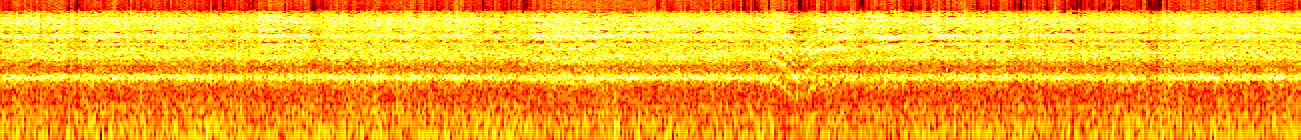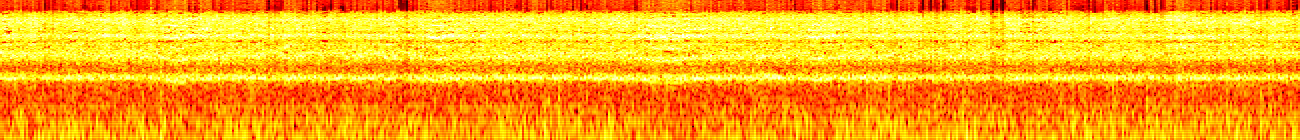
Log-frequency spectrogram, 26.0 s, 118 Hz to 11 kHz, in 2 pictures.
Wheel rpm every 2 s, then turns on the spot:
230, 230, 230, 210, 210, 240, 230, 230, 230, 230, 230, 230, 230.
none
